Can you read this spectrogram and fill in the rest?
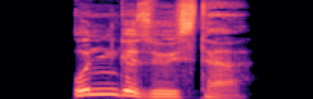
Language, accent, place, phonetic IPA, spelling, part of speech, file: German, Germany, Berlin, [ˈʊnɡəˌzyːstɐ], ungesüßter, adjective, De-ungesüßter.ogg
- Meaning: inflection of ungesüßt: 1. strong/mixed nominative masculine singular 2. strong genitive/dative feminine singular 3. strong genitive plural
